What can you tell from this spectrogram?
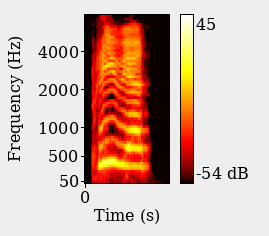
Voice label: Russian Hi, Greetings, 1 boy, 4 yrs., Russian; Talking; VoiceBox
